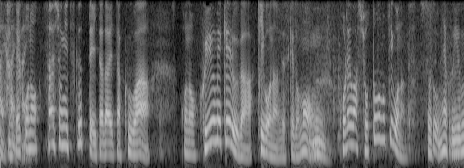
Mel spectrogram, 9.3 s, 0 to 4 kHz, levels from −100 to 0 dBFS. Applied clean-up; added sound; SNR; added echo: none; none; none; none.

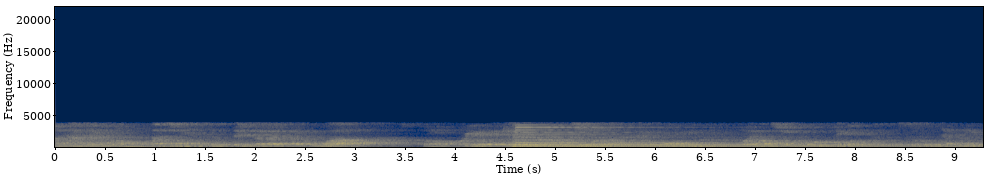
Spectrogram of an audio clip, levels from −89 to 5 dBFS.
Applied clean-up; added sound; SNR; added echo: none; Guitar; 2 dB; reverberation time 1.9 s.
